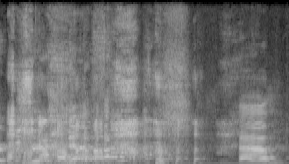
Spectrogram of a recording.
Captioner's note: laughter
